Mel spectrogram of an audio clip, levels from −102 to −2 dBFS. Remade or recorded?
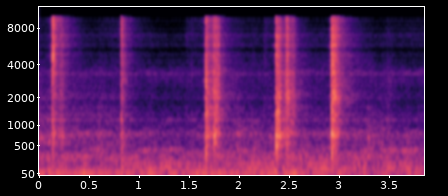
remade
